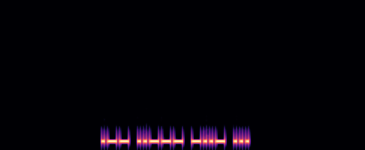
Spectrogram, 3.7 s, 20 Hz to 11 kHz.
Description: Morse code, heard as a keyed tone, about 40 wpm, 700 Hz. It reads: W2XS
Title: Easy Call Signs - 40wpm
